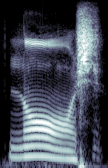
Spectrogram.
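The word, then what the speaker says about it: нож: অস্ত্রী নস অস্ত্রী নস।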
